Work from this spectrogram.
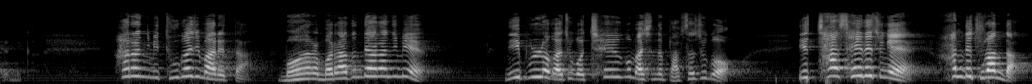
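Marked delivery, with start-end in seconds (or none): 1.1-10.3 high, loud announcement; acted-out insistent yelling with stretched endings; shouting after someone. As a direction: holler the message across a distance. Friend shouts message to departing woman.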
